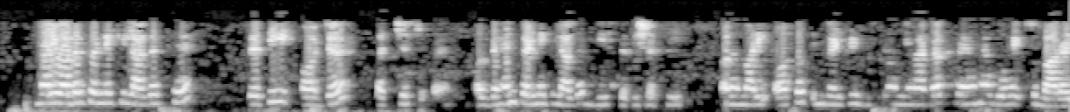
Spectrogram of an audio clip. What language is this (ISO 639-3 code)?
hin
